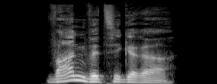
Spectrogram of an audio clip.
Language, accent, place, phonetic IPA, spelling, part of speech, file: German, Germany, Berlin, [ˈvaːnˌvɪt͡sɪɡəʁɐ], wahnwitzigerer, adjective, De-wahnwitzigerer.ogg
- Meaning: inflection of wahnwitzig: 1. strong/mixed nominative masculine singular comparative degree 2. strong genitive/dative feminine singular comparative degree 3. strong genitive plural comparative degree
